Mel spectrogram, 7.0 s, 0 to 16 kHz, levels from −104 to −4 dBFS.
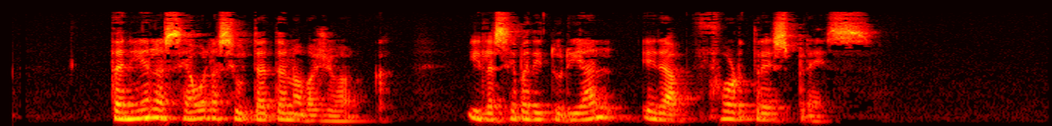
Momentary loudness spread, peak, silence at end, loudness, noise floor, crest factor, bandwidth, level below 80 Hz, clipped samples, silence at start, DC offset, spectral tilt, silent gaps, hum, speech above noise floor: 15 LU; -18 dBFS; 1.2 s; -37 LUFS; -83 dBFS; 22 dB; 11.5 kHz; under -90 dBFS; under 0.1%; 0.75 s; under 0.1%; -1.5 dB/octave; none; none; 44 dB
